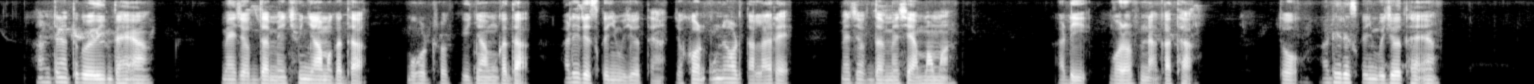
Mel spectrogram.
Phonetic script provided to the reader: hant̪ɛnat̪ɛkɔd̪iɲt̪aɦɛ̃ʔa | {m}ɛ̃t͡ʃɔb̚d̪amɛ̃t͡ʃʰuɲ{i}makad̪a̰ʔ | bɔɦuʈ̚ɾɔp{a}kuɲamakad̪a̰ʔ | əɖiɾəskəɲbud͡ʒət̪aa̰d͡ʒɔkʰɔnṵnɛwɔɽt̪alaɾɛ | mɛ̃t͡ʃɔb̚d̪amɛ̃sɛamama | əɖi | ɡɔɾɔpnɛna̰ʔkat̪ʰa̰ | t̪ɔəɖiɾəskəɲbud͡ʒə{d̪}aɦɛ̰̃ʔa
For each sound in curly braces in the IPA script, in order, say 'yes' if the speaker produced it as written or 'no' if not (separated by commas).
yes, no, no, no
